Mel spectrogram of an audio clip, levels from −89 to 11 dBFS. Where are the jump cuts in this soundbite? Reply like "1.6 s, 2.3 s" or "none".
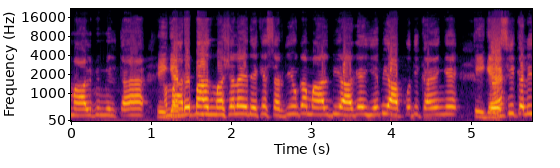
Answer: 1.0 s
